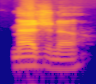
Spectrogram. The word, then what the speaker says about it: Maginot: the name of the ship is the how you pronounce that? Maginot.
